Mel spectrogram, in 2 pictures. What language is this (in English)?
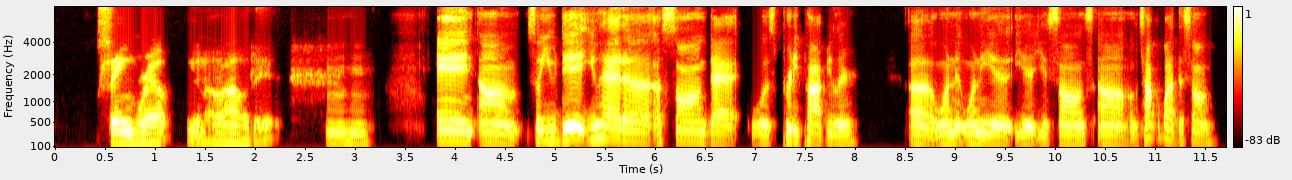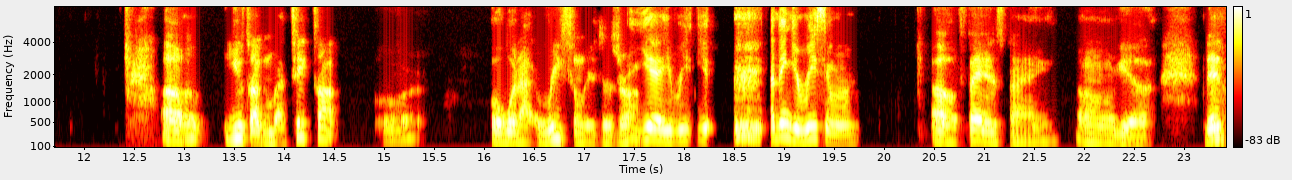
English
